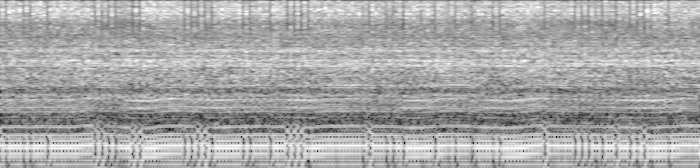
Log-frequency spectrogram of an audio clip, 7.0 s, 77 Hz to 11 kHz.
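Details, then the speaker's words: Honda EG1400x generator of unknown history, compression good: low steady drone with a soft uneven pulse, a little slow at 58 Hz and 126.1 V. "assuming it starts and runs a little bit slow 58 hertz 126.1 volts"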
